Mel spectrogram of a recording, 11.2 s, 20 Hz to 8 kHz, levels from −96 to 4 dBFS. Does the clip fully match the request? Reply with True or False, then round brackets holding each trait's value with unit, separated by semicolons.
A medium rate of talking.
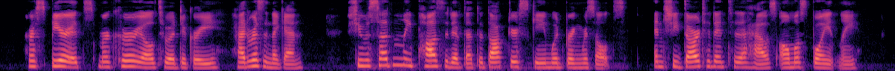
True (150 wpm)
